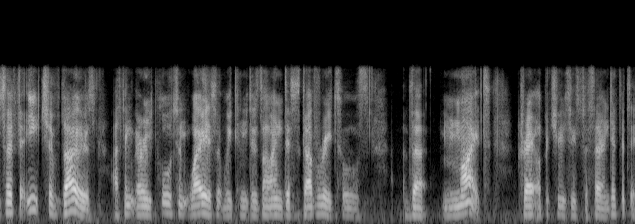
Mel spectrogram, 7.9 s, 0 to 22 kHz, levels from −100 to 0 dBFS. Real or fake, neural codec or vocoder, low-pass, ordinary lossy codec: fake; codec, 16 kHz, 4 kbps, FreqCodec, smaller model; 7.2 kHz; Opus, 64 kbps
